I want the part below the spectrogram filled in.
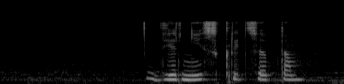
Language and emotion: Russian, neutral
